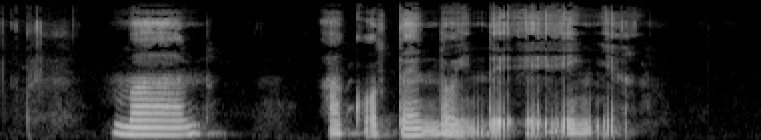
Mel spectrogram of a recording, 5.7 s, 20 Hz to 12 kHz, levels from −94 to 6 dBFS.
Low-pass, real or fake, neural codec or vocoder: 10.8 kHz; real; none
